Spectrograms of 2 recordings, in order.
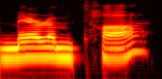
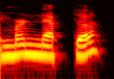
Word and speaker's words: Merneptah: This is what we call the Merneptah Stila, or you should actually probably pronounce it Merim-Ptah. That would be a pharaoh. He is the son of Ramses II, Ramses the Great. Merim-Ptah, a lot of people say Merneptah.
